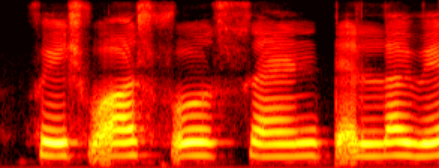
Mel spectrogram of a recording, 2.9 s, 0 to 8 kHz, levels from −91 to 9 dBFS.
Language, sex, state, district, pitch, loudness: Kannada, female, Karnataka, Bidar, 235 Hz, -15 LUFS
